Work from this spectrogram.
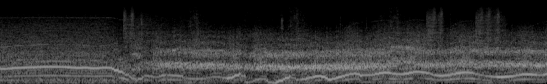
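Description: A drift-tuned Lamborghini in Forza Horizon 3 spins its wheels on city streets, the engine droning and wavering in pitch as revs rise and fall, with tires squealing underneath, loud and continuous.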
